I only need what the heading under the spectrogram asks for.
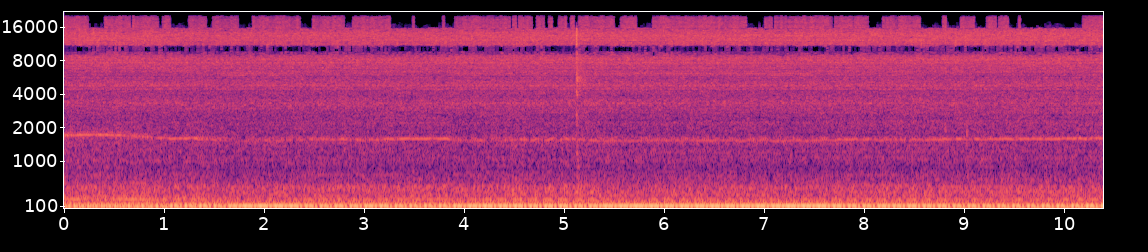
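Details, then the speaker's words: LS V8 Chevy truck idling after a serpentine belt and tensioner replacement: smooth low rumble with no belt squeal or chirp; much quieter than before the repair. "Now that's a whole lot quieter than what it was."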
